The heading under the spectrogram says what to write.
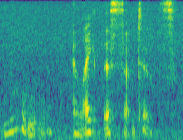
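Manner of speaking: soft secretive whisper. Acted. Teacher confides favorite sentence.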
